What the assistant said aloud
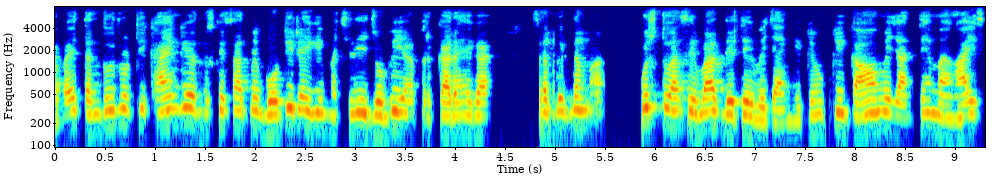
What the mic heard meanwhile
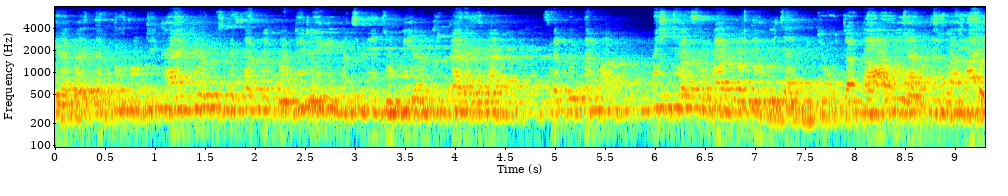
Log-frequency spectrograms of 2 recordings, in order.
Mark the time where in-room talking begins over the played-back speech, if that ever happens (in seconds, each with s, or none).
7.6 s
